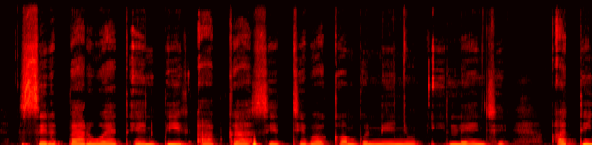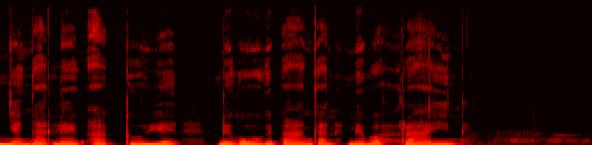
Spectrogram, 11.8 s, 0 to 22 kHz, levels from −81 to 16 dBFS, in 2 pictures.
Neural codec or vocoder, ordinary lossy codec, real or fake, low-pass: none; none; real; none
